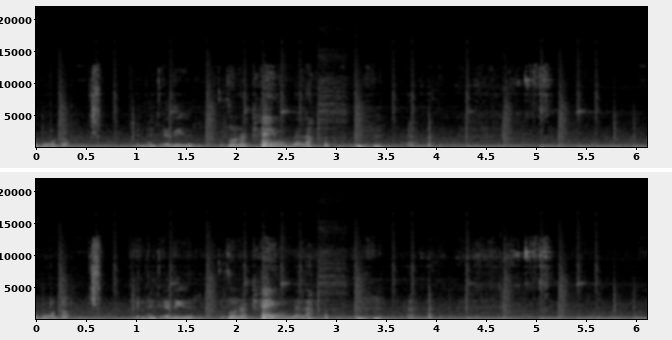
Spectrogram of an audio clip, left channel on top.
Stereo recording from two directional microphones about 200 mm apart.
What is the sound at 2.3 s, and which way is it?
A woman's voice, centre (ahead or behind).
